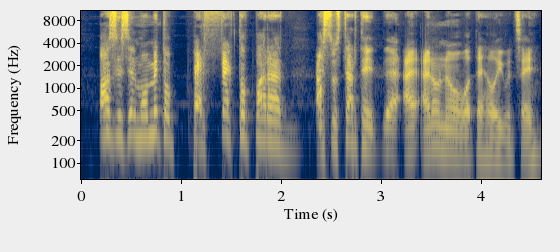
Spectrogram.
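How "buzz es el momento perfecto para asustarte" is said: pitched-up voice speaking Spanish.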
